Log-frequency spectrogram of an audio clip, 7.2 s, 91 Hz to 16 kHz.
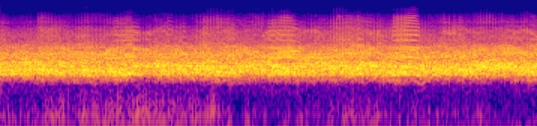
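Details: Early morning flock of lesser sandhill cranes at Merced National Wildlife Refuge, February 6, 2023. Many rattling, bugling calls ring over a continuous wash of flock noise, with several louder trumpeting bursts through the recording.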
